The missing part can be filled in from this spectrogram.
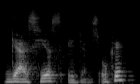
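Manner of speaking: ordinary talk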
